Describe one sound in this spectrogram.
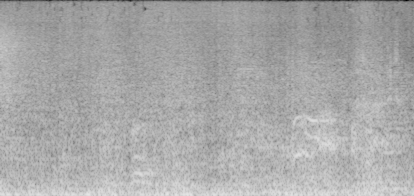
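A burst of flame whooshes and crackles.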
